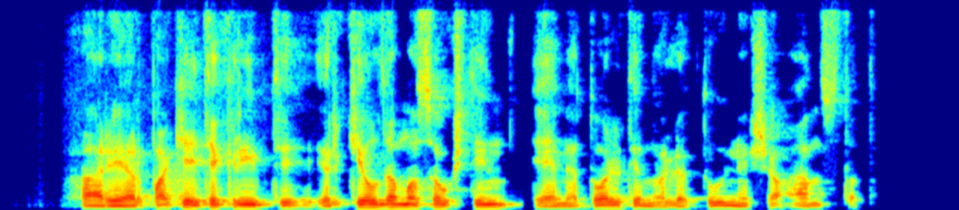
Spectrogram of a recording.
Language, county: Lithuanian, Klaipėda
